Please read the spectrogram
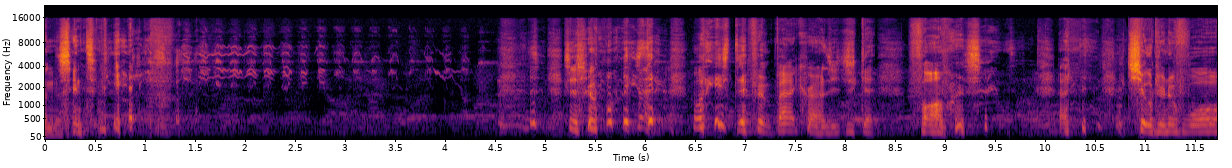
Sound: laughs

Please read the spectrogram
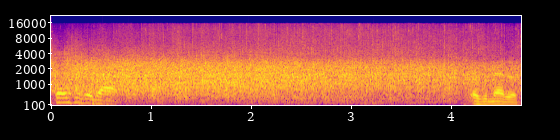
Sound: applause

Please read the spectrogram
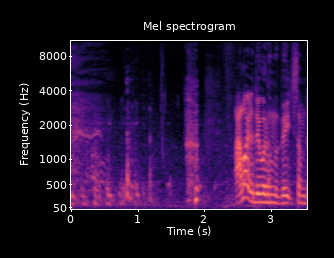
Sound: laughs

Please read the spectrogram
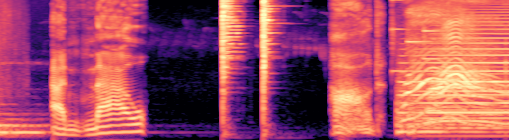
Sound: shovel clanks

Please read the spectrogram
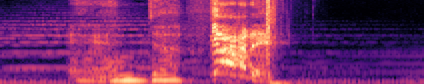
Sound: none

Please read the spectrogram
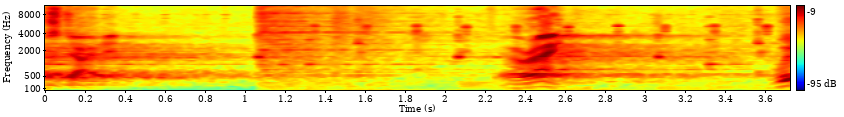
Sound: countdown clock ticking

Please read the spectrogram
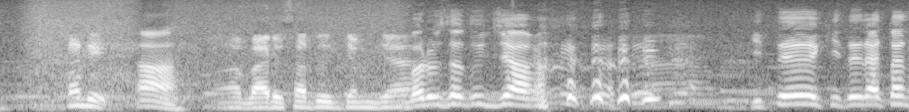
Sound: laugh

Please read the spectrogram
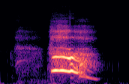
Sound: dramatically sighs

